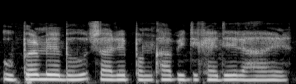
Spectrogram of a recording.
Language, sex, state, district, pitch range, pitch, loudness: Hindi, female, Arunachal Pradesh, Papum Pare, 210-225 Hz, 215 Hz, -14 LUFS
